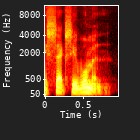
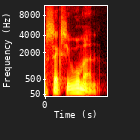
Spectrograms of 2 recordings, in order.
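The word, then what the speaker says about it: Sacsayhuamán: And uh it's not spelled like this, but it's pronounced apparently sexy woman or sexy woman.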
